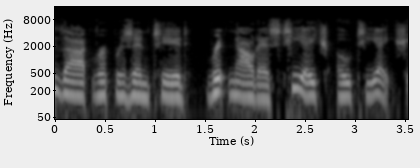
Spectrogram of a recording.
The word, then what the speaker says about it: Thoth: Uh you'll see that represented written out as t h o t h. It's pronounced Thoth or Thoth but not Thoths.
